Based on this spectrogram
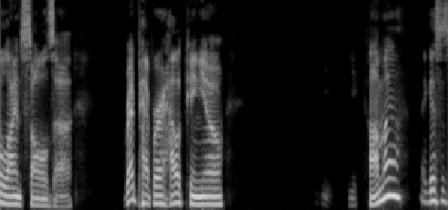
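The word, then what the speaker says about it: jícama: A yellowtail ceviche, yellowtail tossed in mango lime salsa, red pepper, jalapeno, jicama, I guess is how you say that. Jicama, I believe. Yes, jicama.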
